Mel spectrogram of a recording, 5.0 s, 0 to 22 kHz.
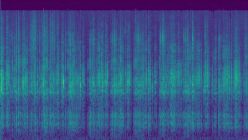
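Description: Long nails on both hands scratch the sides of a hollow, glowing 3D-printed plastic moon lamp sphere. The result is a continuous dry, rasping scratch with crackly texture, mostly upper-mid and bright with almost no low end. Its loudness rises and falls in short strokes, with a brief dip near the middle.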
